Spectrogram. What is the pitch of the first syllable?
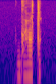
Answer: low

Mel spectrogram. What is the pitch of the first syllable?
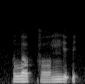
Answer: falling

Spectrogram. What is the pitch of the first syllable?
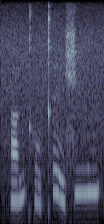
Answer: rising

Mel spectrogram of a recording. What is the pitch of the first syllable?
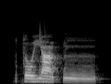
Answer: high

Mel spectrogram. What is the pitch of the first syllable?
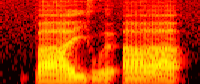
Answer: rising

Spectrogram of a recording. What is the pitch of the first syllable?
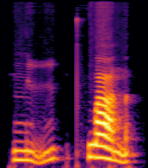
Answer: low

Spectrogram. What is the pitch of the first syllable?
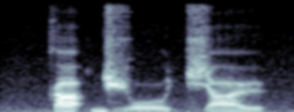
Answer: high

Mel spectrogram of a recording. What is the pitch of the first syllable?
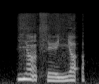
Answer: falling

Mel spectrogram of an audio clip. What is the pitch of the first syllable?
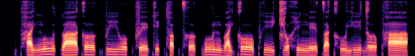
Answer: low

